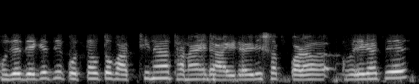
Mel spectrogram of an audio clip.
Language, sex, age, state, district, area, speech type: Bengali, female, 30-45, West Bengal, Birbhum, urban, conversation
